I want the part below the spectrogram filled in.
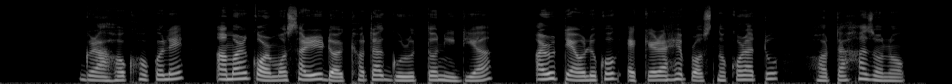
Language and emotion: Assamese, sad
